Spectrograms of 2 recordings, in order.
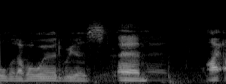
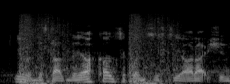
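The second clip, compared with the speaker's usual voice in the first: plain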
